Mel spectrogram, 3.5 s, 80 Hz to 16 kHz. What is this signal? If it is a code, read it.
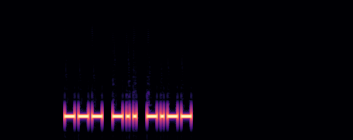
Morse code, heard as a keyed tone, about 34 wpm, 700 Hz. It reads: ODY
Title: USA Call Sign Postfixes - 3 Letters 35wpm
